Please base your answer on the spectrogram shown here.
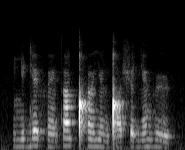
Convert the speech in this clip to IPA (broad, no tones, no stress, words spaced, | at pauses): ʎəɟe fẽ tãǃʰə̃ jẽɡ͡ǃaʃɐɟẽ vʉ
